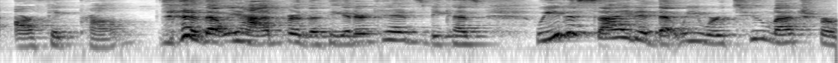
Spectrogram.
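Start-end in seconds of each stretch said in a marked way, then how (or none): none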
